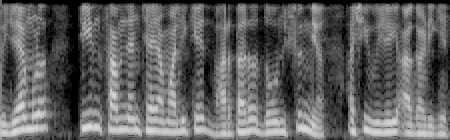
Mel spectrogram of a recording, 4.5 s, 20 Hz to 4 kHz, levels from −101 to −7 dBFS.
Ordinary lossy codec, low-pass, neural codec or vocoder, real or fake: none; 3.6 kHz; codec, 24 kHz, 6 kbps, HILCodec; fake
